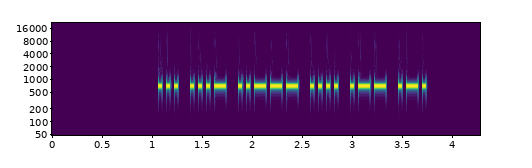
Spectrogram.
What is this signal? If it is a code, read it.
Morse code, heard as a keyed tone, about 32 wpm, 700 Hz. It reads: SV2HWR
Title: DXCC-100 Call Signs - 6 Characters - Repeated 2x - 30wpm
